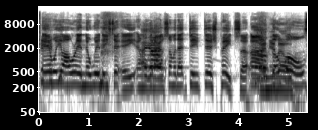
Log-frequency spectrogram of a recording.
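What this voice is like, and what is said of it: Exaggerated heavy Chicago accent. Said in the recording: “that's a pretty heavy Chicago accent”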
